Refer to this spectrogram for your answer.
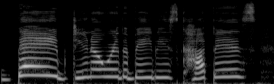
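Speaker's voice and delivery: acted-out yelling, high-pitched, called out loud. Retelling her fiance calling from the living room: imitating Alfonso yelling out. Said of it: "He yells out".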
